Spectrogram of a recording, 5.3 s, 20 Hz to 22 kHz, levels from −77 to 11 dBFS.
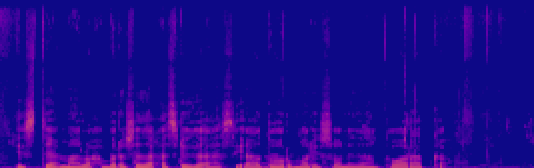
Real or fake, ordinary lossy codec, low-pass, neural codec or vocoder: real; none; none; none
